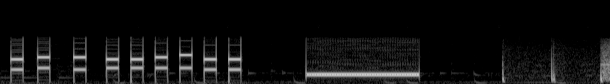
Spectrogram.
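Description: A telephone number dialled on a keypad: a quick run of eight or nine dual-tone beeps, then one long steady tone lasting about a second, followed by a few faint clicks and bursts.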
